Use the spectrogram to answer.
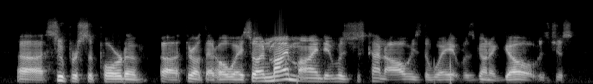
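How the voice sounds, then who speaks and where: Talking very fast with an Upper Midwest accent, a man shows ordinary pitch variation. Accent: Upper Midwest American. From Minnesota. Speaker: professional angler and fishing guide. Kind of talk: casual interview.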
